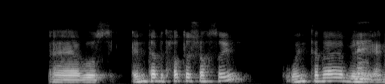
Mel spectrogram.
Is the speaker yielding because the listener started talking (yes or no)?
no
